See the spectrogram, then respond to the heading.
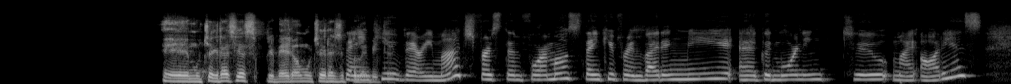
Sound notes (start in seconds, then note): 1.5 speaking in foreign language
